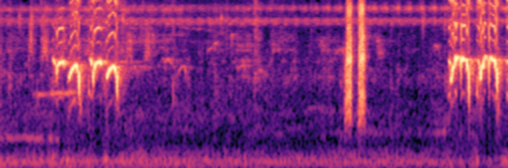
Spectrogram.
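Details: Chirpy sooty-headed bulbul song for luring wild birds and training: two pairs of clear down-slurred notes, a brief harsh double crack midway, then a closing cluster of bright chirps over quiet background noise.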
